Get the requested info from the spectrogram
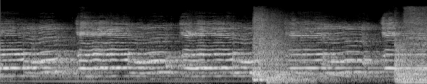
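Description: Female blues vocalist singing a held, bending melodic line live, with the band dropped back almost to nothing beneath her. Band hits with a crash come in about two and a half seconds in and again just before the end.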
